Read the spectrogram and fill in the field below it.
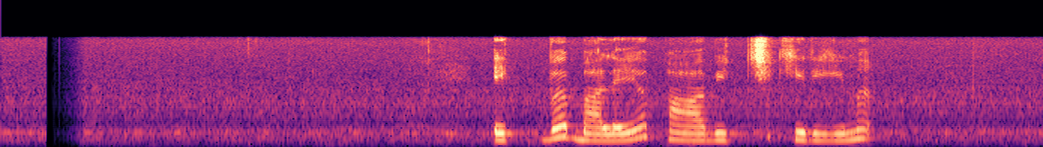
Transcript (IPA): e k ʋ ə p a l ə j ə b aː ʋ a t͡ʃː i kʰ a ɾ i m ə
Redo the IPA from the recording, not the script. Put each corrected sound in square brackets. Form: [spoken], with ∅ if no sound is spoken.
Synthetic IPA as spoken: e k ʋ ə [b] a l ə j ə [p] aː ʋ [i] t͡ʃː i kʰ [i] ɾ [iː] m ə

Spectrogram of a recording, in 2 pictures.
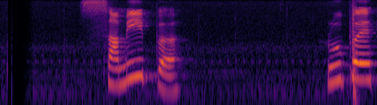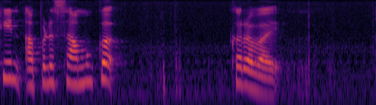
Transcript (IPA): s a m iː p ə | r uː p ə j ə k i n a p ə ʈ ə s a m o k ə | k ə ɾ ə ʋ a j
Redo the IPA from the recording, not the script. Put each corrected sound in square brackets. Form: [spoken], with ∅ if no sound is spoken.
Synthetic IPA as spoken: s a m iː p ə | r uː p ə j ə k i n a p ə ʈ ə s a m [u] k ə | k ə ɾ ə ʋ a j

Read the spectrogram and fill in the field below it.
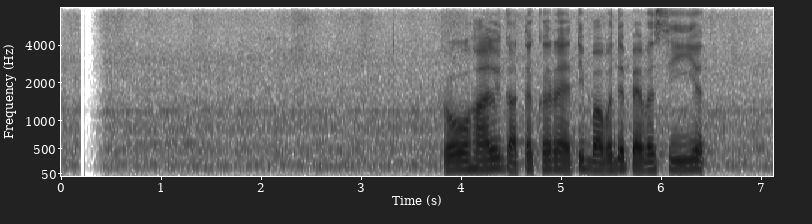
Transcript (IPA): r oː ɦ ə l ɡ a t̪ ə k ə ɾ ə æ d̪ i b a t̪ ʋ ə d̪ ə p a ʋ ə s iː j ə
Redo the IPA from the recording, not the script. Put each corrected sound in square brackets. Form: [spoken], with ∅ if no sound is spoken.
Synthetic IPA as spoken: r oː ɦ [a] l ɡ a t̪ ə k ə ɾ ə æ [t̪] i b a [∅] ʋ ə d̪ ə p [æ] ʋ ə s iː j ə

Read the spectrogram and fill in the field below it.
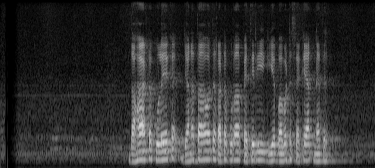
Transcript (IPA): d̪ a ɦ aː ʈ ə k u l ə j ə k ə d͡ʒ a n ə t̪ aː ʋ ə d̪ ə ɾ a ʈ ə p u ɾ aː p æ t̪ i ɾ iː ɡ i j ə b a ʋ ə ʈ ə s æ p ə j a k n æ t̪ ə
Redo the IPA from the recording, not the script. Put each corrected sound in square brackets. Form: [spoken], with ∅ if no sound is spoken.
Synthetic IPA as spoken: d̪ a ɦ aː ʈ ə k u l ə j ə k ə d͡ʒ a n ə t̪ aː ʋ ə d̪ ə ɾ a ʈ ə p u ɾ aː p æ t̪ i ɾ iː ɡ i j ə b a ʋ ə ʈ ə s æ [k] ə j a k n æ t̪ ə

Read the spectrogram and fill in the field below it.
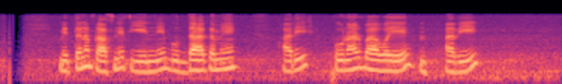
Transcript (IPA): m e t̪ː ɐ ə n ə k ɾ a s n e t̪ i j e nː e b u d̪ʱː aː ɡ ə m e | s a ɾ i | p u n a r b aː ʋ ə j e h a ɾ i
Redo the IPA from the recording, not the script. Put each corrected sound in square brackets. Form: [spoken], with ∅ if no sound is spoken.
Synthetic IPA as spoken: m e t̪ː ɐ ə n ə [p] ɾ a s n e t̪ i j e nː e b u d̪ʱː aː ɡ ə m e | [h] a ɾ i | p u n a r b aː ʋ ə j e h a ɾ i

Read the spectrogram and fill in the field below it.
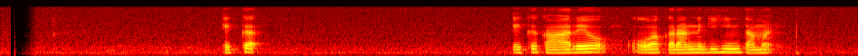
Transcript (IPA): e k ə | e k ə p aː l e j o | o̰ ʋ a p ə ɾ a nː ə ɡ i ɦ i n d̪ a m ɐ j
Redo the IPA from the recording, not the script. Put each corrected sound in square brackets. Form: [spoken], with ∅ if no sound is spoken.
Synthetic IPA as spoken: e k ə | e k ə [k] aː [ɾ] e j o | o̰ ʋ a [k] ə ɾ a nː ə ɡ i ɦ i n [t̪] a m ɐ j

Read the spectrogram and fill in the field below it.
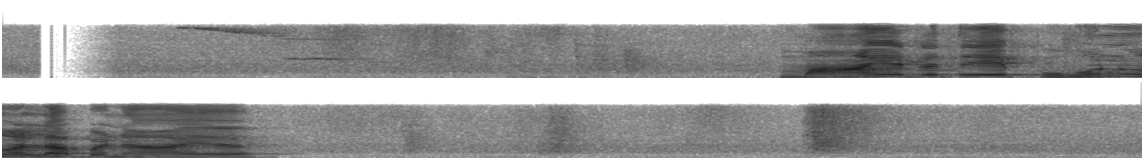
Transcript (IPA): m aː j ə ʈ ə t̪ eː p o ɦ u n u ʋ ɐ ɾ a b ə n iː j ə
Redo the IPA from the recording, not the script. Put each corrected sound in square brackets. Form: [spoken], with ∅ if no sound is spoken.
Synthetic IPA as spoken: m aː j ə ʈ ə t̪ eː p [u] ɦ u n u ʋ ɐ [l] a b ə n [aː] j ə

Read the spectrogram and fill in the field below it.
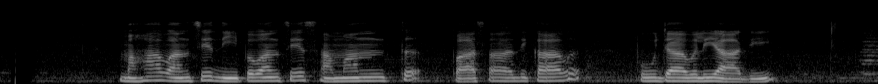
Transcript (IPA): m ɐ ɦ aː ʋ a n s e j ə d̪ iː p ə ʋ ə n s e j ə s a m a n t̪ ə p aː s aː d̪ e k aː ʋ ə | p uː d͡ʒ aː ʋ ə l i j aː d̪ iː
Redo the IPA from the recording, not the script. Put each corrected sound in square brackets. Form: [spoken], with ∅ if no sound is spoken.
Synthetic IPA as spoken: m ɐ ɦ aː ʋ a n s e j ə d̪ iː p ə ʋ [a] n s e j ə s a m a n t̪ ə p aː s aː d̪ [i] k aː ʋ ə | p uː d͡ʒ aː ʋ ə l i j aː d̪ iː

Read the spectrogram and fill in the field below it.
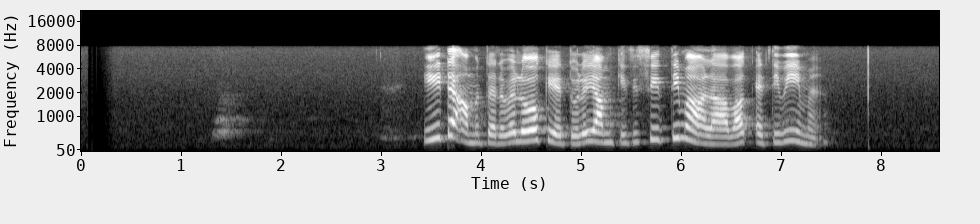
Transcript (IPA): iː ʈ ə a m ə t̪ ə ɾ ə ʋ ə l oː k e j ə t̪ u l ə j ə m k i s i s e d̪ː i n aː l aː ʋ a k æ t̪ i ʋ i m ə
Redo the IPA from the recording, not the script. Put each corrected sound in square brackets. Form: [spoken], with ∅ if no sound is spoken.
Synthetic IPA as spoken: iː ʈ ə a m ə t̪ ə ɾ ə ʋ ə l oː k e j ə t̪ u l ə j [a] m k i s i s [i] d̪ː i [m] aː l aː ʋ a k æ t̪ i ʋ [iː] m ə

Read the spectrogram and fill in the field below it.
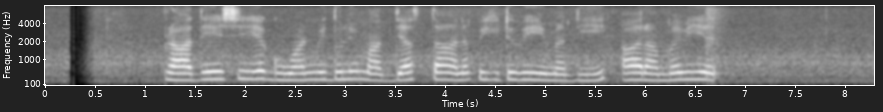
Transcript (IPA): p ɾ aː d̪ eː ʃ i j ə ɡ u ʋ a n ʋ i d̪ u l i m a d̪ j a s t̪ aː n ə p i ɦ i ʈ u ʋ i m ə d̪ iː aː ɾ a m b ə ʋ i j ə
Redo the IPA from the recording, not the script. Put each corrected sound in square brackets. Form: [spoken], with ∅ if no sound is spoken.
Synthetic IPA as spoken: p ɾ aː d̪ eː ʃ i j ə ɡ u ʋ a n ʋ i d̪ u l i m a d̪ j a s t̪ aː n ə p i ɦ i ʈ u ʋ [iː] m ə d̪ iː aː ɾ a m b ə ʋ i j ə

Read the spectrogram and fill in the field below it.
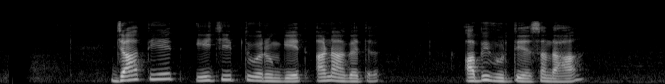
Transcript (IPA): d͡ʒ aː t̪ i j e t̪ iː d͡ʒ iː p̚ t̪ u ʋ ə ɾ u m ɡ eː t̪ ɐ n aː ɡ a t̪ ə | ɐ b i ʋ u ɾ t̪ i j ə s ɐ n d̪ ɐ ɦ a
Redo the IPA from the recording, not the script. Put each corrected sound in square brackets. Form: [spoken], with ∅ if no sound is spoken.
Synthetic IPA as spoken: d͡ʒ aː t̪ i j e t̪ iː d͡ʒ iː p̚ t̪ u ʋ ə ɾ u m ɡ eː t̪ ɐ n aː ɡ [ə] t̪ ə | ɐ b i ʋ u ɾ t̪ i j ə s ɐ n d̪ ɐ ɦ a

